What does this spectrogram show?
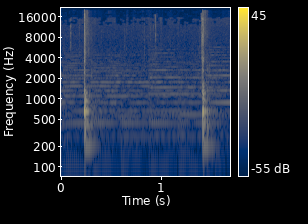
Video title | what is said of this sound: Jamaica Magazine 05 07 2020 | When you knock it like this with a stone, it gives you sound. Why it gave you that sound? Because it's hollow inside.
